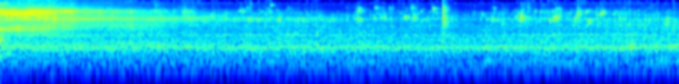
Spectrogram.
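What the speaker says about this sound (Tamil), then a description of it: "தண்ணி ரெண்டரை கப்பு தண்ணி ஊற்றுறேன்" Water pours into a cooking pot in a steady, continuous stream, about two and a half cups, louder at first and then settling into an even rushing flow close by.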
